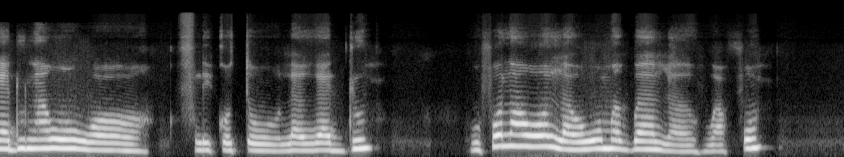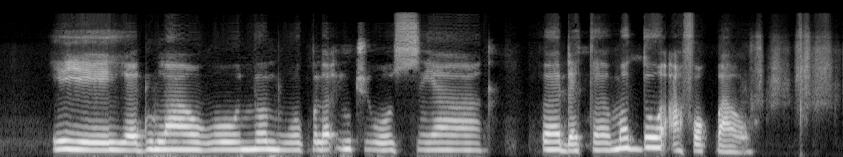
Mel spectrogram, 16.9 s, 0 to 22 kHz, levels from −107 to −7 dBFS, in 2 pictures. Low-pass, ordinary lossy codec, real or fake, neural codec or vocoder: 14.4 kHz; Opus, 24 kbps; fake; autoencoder, 48 kHz, 32 numbers a frame, DAC-VAE, trained on Japanese speech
